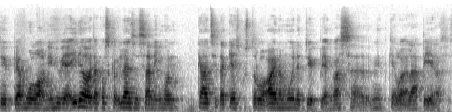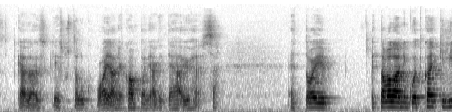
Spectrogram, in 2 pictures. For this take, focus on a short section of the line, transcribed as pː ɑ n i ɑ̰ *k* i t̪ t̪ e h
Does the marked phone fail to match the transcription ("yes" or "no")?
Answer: no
